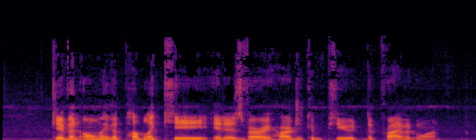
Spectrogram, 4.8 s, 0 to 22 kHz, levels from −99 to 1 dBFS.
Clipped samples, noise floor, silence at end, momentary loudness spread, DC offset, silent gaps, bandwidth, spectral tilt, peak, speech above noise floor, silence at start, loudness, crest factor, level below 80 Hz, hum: under 0.1%; -65 dBFS; 0.4 s; 11 LU; under 0.1%; none; 16 kHz; -5 dB/octave; -14 dBFS; 32 dB; 0.55 s; -33 LUFS; 20 dB; -68 dBFS; none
